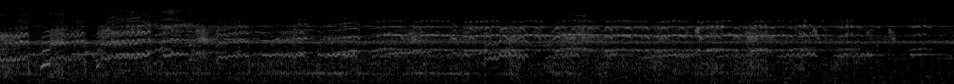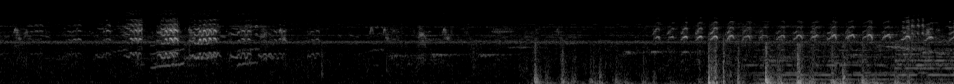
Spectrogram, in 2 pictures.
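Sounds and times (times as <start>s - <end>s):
high insect drone: 0.0s - 19.0s
small birds chirping: 0.0s - 19.0s
low thuds: 14.8s - 19.0s.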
